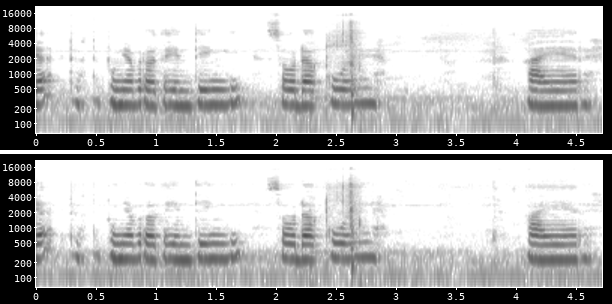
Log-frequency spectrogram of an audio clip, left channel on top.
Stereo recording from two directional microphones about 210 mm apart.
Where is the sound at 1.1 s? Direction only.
5° right (ahead or behind).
